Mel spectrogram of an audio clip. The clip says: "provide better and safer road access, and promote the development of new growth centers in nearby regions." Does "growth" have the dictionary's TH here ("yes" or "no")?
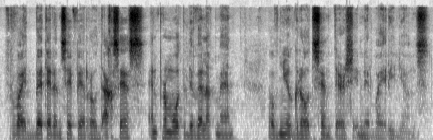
no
